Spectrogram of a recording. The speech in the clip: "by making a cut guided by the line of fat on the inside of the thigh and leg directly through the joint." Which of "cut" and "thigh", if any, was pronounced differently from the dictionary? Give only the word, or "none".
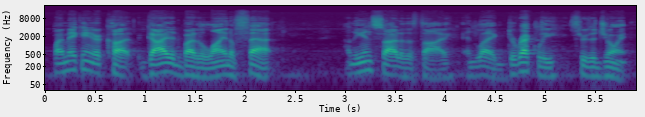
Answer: none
